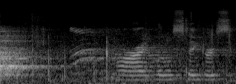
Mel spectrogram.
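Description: The last note of children's singing dies away at the very start, then a child's voice speaks faintly in short bits, the words unclear.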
